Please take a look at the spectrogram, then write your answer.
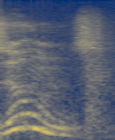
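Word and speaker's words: zounds: It's pronounced zuns.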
